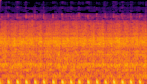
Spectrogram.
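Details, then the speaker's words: Yamaha Mio Sporty scooter idling with gasket refitted after replacing the flywheel bearing, which caused a metallic scraping at idle that vanished when revved. Even, steady low thump about eleven beats a second, no scraping: smooth, healthy idle. "Start. O yun, oh, pino na, oh. Pinong-pino, oh."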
